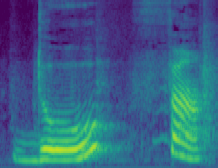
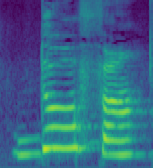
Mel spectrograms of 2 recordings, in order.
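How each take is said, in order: First: "Dauphin" as a long dau, pause, phin; split into syllables. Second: Said in the usual way. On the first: Shown as a demonstration. Teacher counting two syllables for children, "Dauphin" split apart. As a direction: break "Dauphin" into two separate beats. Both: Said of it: "Deux syllabes".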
